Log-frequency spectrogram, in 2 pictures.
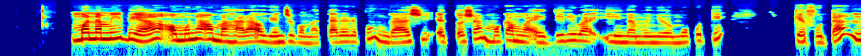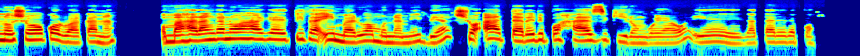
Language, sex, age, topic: Oshiwambo, female, 18-24, agriculture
